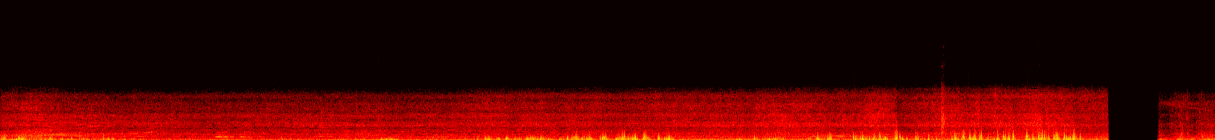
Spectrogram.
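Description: Steady road and engine noise of a moving car heard from inside the cabin, with people's voices talking indistinctly over it through much of the stretch. The sound drops out briefly near the end.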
